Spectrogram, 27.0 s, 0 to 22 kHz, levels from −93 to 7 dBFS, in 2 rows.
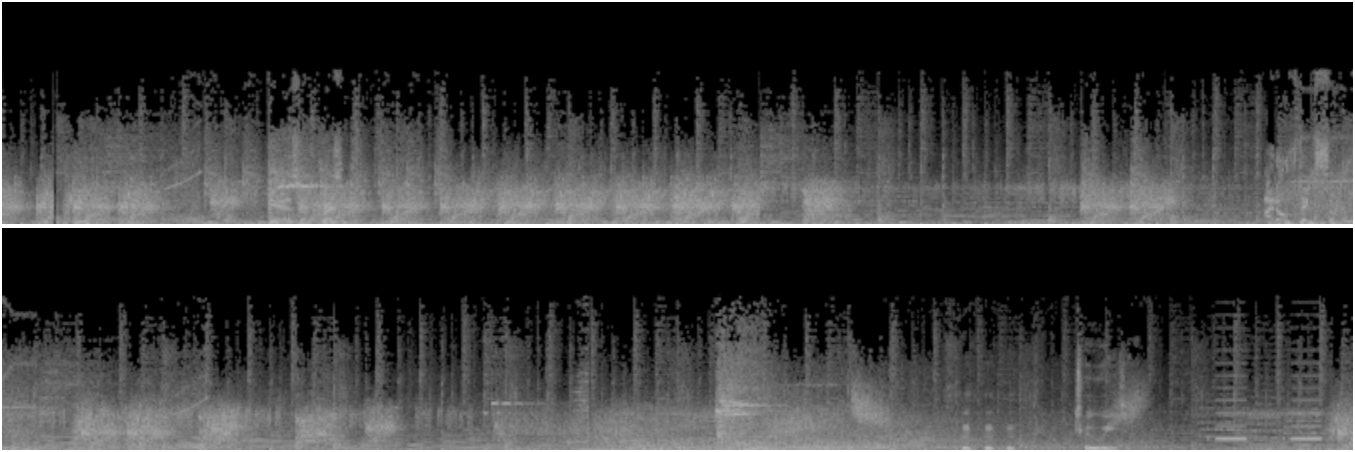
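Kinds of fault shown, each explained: CD skip: the laser got knocked or hit a flaw on the disc and jumped to a different turn of the spiral, so the player mutes for a moment and resumes from another spot. It happens three times here: from about 0.51 to 0.54 s, with a gap of roughly 30 ms, then at 7.58 s and 11.62 s, where the drop is only a few milliseconds and comes across as a tick before the sound carries on from elsewhere.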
